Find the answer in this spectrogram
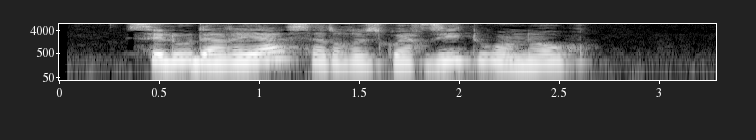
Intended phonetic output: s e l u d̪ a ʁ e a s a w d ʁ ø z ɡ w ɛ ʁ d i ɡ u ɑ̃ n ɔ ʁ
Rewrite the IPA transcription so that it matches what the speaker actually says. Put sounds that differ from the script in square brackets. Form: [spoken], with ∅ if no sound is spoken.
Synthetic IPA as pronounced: s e l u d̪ a ʁ e a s a [∅] d ʁ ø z ɡ w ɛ ʁ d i [d] u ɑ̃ n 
